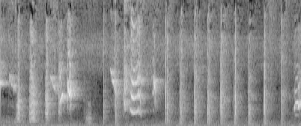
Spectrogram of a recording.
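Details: Young Javan myna calling to its companions: rapid dry clicking notes repeated several times per second, with a few short whistled and rasping notes woven in.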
